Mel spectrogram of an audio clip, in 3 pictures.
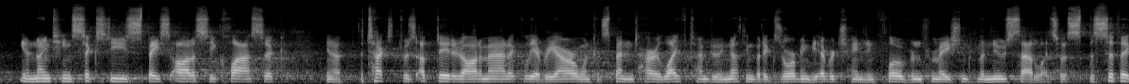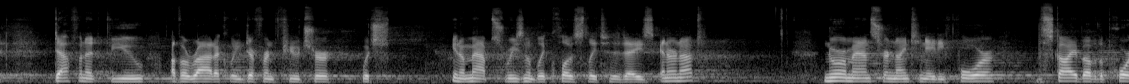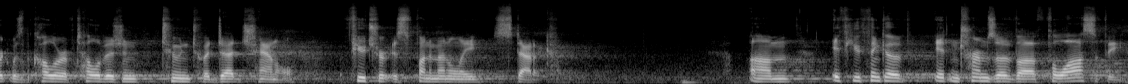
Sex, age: male, 40-59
